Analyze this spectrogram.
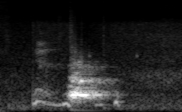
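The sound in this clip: A dog gives one short, mid-pitched bark, fairly faint, with quiet around it.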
